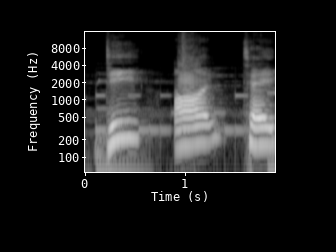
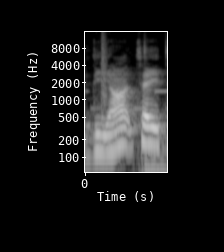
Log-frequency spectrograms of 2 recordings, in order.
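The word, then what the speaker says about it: Deionte: many different ways but the correct way is Deonte Thompson not Deonte not de oñate is Deonte Thompson then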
